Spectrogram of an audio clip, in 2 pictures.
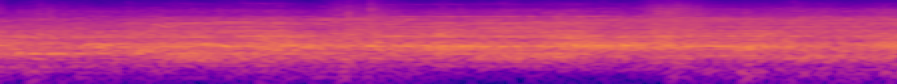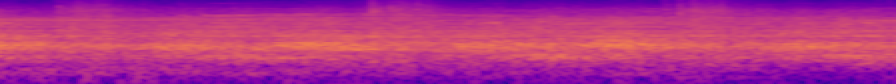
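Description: Football stadium crowd at a Premiership match between Stellenbosch and Orlando Pirates, a sustained roaring, chanting mass of voices with rhythmic surges, heard at a distance and filling the whole stretch.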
